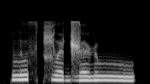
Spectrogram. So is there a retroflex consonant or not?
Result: yes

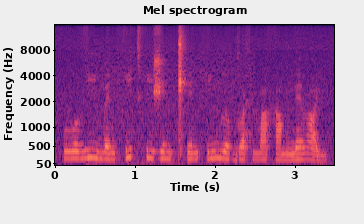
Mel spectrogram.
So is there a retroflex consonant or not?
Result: no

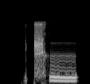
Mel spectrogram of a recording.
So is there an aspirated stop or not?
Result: yes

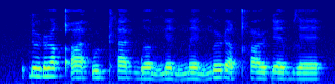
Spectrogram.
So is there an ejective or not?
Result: yes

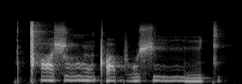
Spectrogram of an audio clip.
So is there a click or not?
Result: yes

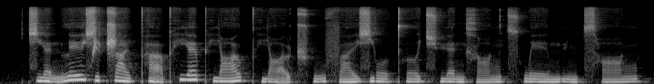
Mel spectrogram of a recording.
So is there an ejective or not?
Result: no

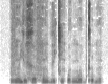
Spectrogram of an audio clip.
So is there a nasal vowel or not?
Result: yes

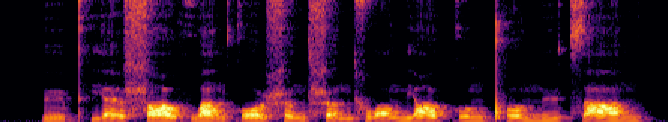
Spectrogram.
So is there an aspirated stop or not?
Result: yes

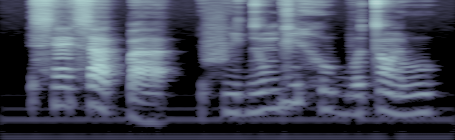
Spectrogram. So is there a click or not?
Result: no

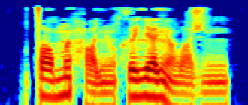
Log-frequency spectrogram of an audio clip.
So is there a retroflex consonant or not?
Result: no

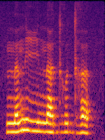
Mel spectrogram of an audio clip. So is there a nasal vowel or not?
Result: no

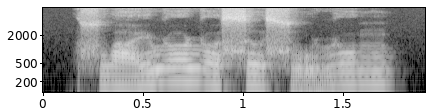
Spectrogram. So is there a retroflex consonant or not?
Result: yes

